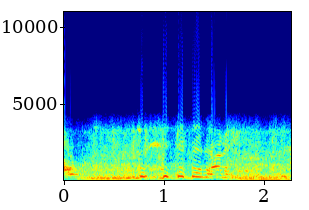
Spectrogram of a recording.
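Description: A small engine running steadily with a low, even hum.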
